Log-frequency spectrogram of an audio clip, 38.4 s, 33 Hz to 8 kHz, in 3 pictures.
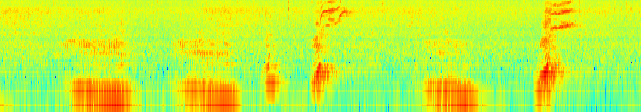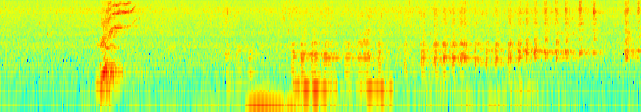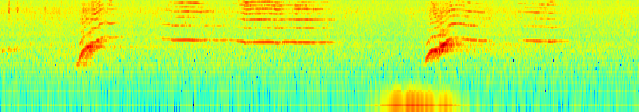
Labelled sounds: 1.3	1.7	humpback whale, 0.81 to 1.2 kHz
3.5	4.0	humpback whale, 0.84 to 1.2 kHz
6.4	7.1	humpback whale, 2.2 to 7.6 kHz
11.0	11.6	humpback whale, 1.8 to 7.5 kHz
14.7	15.6	humpback whale, 0.78 to 6.9 kHz
27.3	28.1	humpback whale, 0.78 to 7.3 kHz
28.8	29.9	humpback whale, 1.0 to 7.9 kHz
30.3	32.1	humpback whale, 0.88 to 7.5 kHz
34.1	35.5	humpback whale, 0.78 to 7.5 kHz
36.0	36.9	humpback whale, 0.94 to 7.4 kHz

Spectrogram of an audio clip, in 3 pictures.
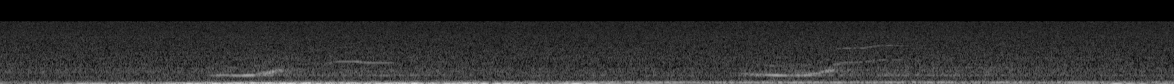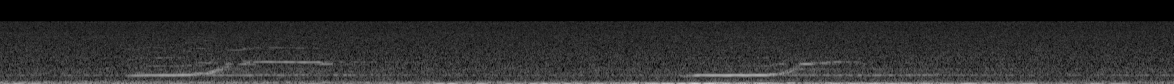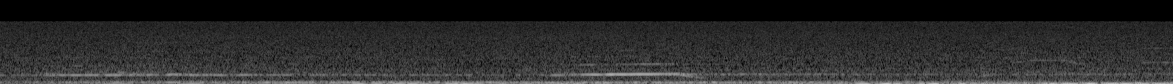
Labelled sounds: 3.2	3.9	humpback whale, 0.83 to 1.2 kHz
8.3	9.1	humpback whale, 0.90 to 2.4 kHz
14.0	15.1	humpback whale, 0.90 to 2.1 kHz
19.7	20.3	humpback whale, 0.80 to 1.1 kHz
29.8	30.1	humpback whale, 0.90 to 1.0 kHz
33.8	34.1	humpback whale, 1.1 to 1.2 kHz

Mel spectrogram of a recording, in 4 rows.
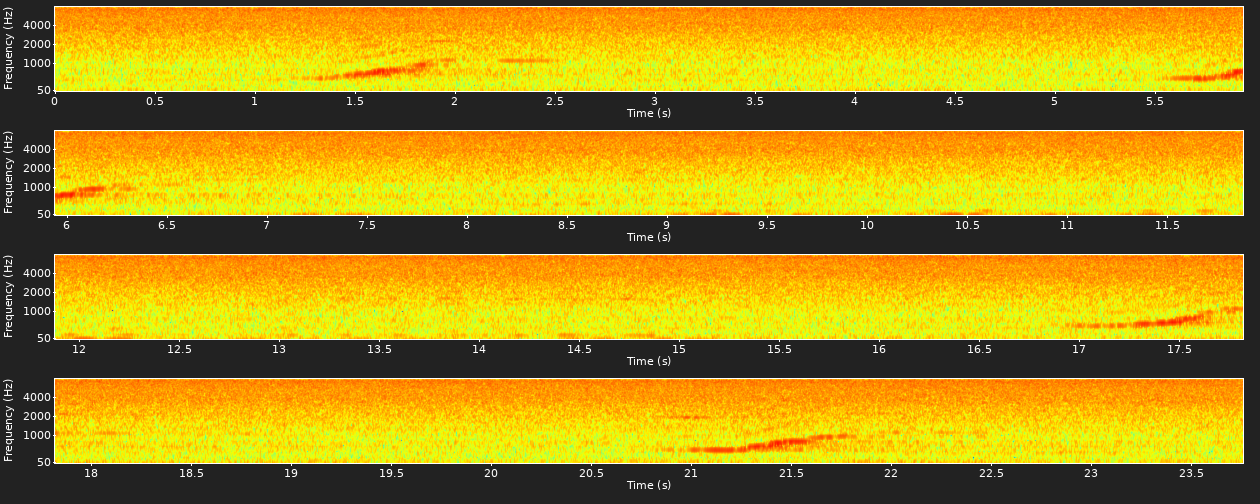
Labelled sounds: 1.6	2.5	humpback whale, 0.80 to 1.2 kHz
5.9	6.4	humpback whale, 0.80 to 1.2 kHz
21.4	21.8	humpback whale, 0.80 to 1.1 kHz

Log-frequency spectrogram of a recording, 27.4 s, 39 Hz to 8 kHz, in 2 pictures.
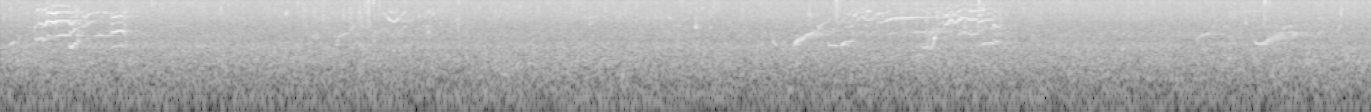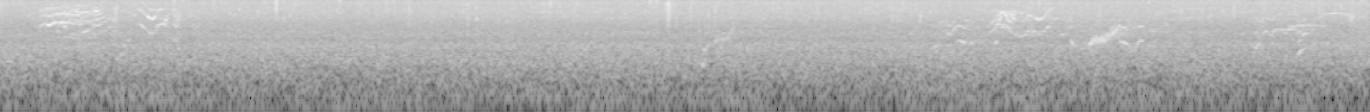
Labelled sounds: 0.4	1.1	killer whale, offshore, 1.3 to 4.5 kHz
7.9	10.0	killer whale, offshore, 0.84 to 3.5 kHz
12.4	12.9	killer whale, offshore, 0.94 to 4.7 kHz
14.1	14.7	killer whale, offshore, 2.3 to 6.2 kHz
23.7	24.2	killer whale, offshore, 1.3 to 2.2 kHz
24.6	25.0	killer whale, offshore, 0.78 to 2.4 kHz
26.3	27.0	killer whale, offshore, 1.6 to 2.4 kHz

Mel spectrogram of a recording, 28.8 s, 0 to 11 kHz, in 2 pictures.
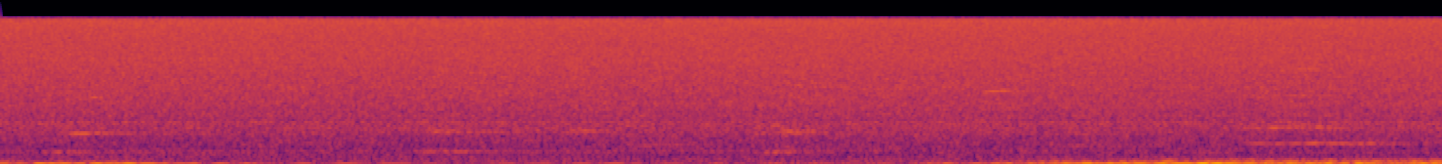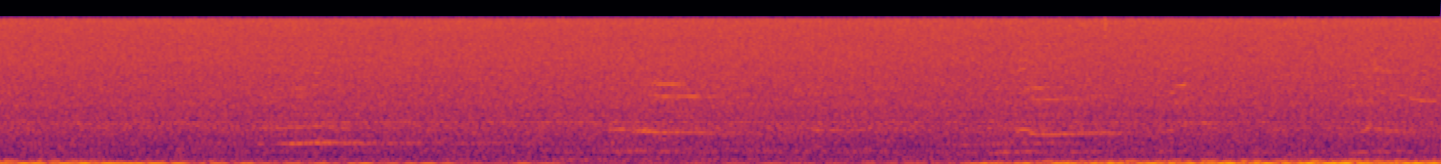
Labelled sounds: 10.8	11.1	humpback whale, 1.7 to 1.8 kHz
12.9	13.2	humpback whale, 2.8 to 2.9 kHz
20.9	21.4	humpback whale, 1.4 to 2.2 kHz
28.5	28.8	humpback whale, 1.3 to 1.5 kHz

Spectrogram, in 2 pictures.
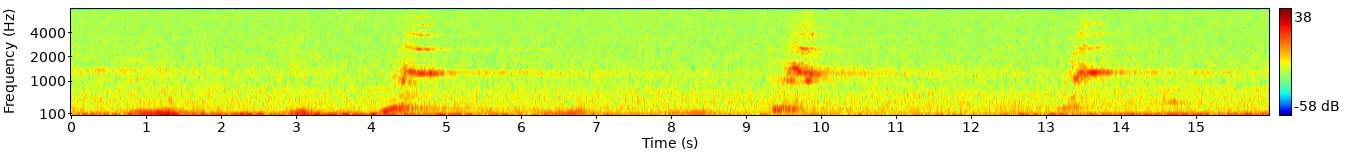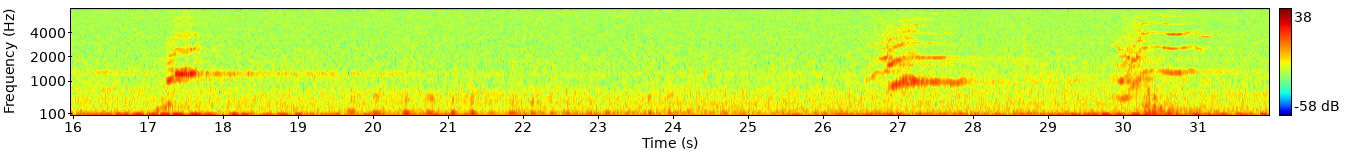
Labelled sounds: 4.3	5.0	humpback whale, 0.90 to 5.3 kHz
9.3	10.0	humpback whale, 0.93 to 3.9 kHz
13.3	14.8	humpback whale, 0.90 to 5.4 kHz
17.2	17.7	humpback whale, 0.90 to 3.9 kHz
26.5	27.9	humpback whale, 0.80 to 6.0 kHz
29.9	31.1	humpback whale, 0.93 to 6.8 kHz

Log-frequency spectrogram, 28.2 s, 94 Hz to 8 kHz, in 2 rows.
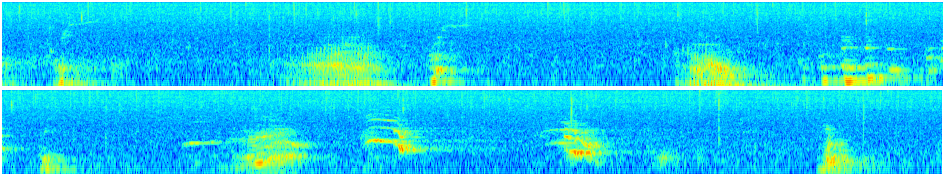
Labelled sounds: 6.6	7.0	humpback whale, 2.0 to 2.4 kHz
19.6	20.3	humpback whale, 0.78 to 1.8 kHz
22.2	22.9	humpback whale, 0.78 to 1.1 kHz

